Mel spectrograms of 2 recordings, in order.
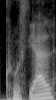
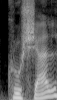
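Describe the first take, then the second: First: It is said with a Spanish-style middle consonant. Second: It is said with an English sh sound. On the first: "they would say" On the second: "they wouldn't say crucial"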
